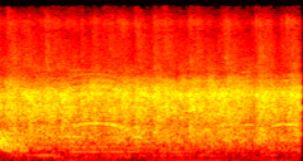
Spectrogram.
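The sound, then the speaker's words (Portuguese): An audience at a church service breaks into sustained, loud applause for God, a dense wash of many hands clapping steadily for the full length with no pause and no voices standing out. “E eu quero que a igreja dê uma salva de palmas para esse Deus.”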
